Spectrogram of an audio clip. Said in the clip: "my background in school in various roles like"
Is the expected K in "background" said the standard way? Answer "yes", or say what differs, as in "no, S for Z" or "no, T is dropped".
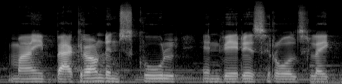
yes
